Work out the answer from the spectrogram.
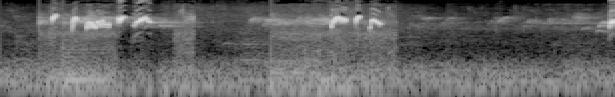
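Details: Female red-whiskered bulbul singing to stir up males: two bursts of bright warbled, slurred notes around mid-high pitch, each a quick run of five or six notes, separated by pauses, with faint low background hum.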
